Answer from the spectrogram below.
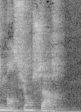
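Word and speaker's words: Mention-Schaar: De Marie Castille, mention char. Je prononce bien là C'est bien.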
